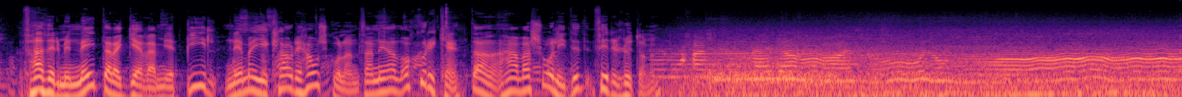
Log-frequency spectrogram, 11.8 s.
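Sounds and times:
speech: 0:00.3 - 0:09.0
muezzin's call to prayer from mosque: 0:06.4 - 0:11.8
low rumble: 0:06.6 - 0:11.8.

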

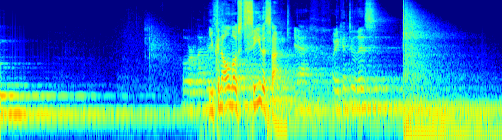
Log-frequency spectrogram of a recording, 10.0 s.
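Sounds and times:
speech: 0:04.2 - 0:07.8
hard chest slap echoing in lighthouse: 0:08.0 - 0:09.1.

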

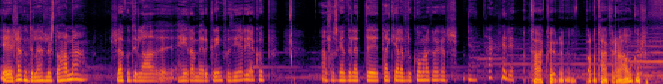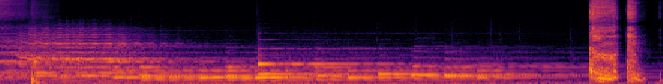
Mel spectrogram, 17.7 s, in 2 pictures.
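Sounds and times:
speech: 0:00.0 - 0:09.5
sustained musical tones: 0:06.3 - 0:16.7
harsh cough: 0:16.7 - 0:17.6.

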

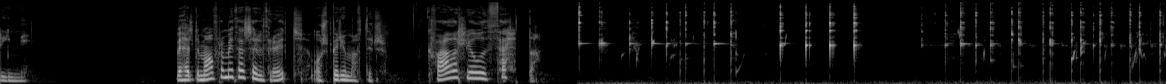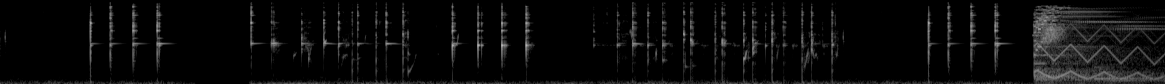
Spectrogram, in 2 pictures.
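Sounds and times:
speech: 0:00.0 - 0:00.4, 0:01.8 - 0:05.5
teaspoon stirring in a cup: 0:05.8 - 0:11.8, 0:12.5 - 0:13.5, 0:14.2 - 0:20.2, 0:20.9 - 0:21.8.

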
